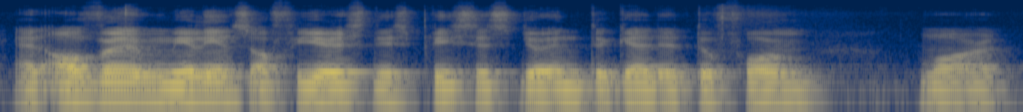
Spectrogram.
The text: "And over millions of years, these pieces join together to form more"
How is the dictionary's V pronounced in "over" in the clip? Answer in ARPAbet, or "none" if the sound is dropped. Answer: V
